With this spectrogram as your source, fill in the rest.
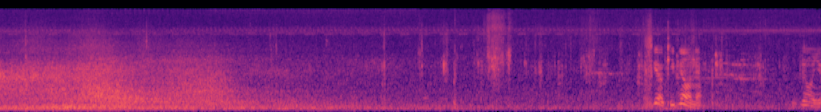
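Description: Small bicycle tyres roll over concrete.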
